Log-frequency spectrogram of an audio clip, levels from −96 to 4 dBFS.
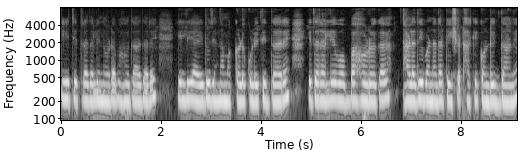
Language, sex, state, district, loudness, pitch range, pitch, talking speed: Kannada, female, Karnataka, Raichur, -14 LUFS, 195-210 Hz, 200 Hz, 105 wpm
